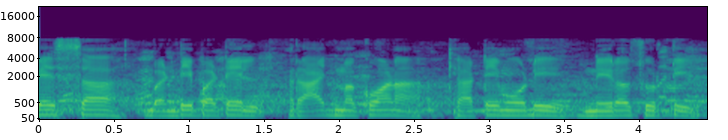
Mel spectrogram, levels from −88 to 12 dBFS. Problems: constant background noise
